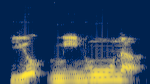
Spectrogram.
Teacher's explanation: حمزہ کے اوپر جزم ہے جھٹکا دے کر پڑھیں گے. صفت شدت اس کے اندر آ جاتی ہے.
